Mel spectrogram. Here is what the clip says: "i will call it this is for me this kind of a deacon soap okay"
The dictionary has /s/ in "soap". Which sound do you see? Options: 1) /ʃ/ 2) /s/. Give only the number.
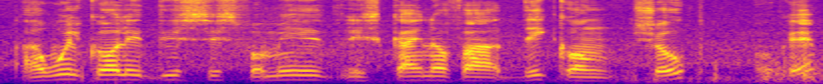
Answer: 1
